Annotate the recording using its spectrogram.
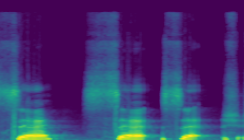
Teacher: तो ये क्या है, जब हम इनका से का उच्चारण कर रहे हैं तो उष्मा क्या है, उष्मा जैसे घर्षण के साथ हवा निकल रही, भाई रगड़ हो रही है ना, घर्षण हो रहा है ना जब आप उच्चारण कर रहे हो, तो इसलिए इसे उष्म व्यंजन कहा जाता है।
